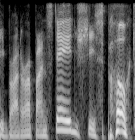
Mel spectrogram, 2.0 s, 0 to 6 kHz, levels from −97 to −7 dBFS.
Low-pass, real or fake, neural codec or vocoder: 5.4 kHz; real; none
